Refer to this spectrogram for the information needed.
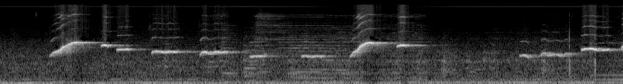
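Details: A pet cockatiel practises its favourite song: upward-swooping whistles followed by descending stepped notes, the phrase repeated twice, ending with short rising whistles and a few soft clicks.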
